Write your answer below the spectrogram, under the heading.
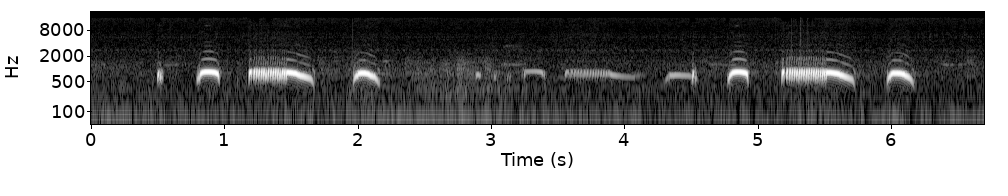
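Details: Spotted dove giving its calling coo to stir up other doves: brief hoots, a long falling coo, a softer flat note, then the phrase repeats, with nothing else clearly heard.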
